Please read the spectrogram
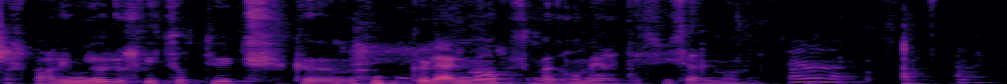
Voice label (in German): shwyzerdutsch; que signifie le mot dialecte en suisse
